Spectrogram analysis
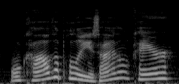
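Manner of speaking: high-pitched put-on voice for a defiant man; mocking homeless man. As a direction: play him high and dismissive. Homeless man's defiant retort, retold.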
